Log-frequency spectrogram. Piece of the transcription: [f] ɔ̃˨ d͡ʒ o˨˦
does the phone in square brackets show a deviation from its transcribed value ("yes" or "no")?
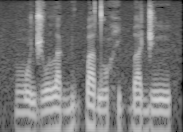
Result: yes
